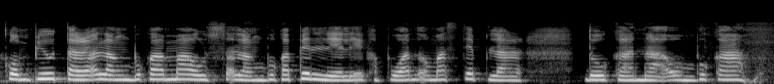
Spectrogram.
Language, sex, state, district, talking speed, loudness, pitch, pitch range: Mizo, female, Mizoram, Aizawl, 170 wpm, -16 LUFS, 215 Hz, 200-225 Hz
